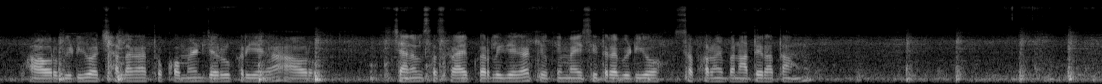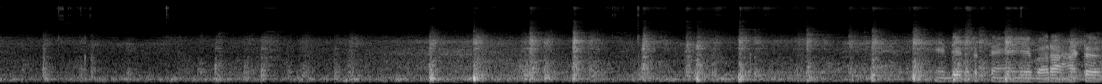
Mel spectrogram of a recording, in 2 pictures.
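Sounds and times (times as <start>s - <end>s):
train rumble: 0.0s - 22.0s
wheel clacks over rail joints: 0.5s - 4.6s, 8.6s - 22.0s.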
